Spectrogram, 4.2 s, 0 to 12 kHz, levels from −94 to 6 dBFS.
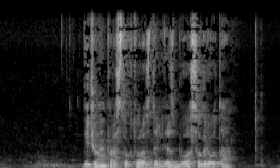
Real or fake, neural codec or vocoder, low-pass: real; none; 10.8 kHz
